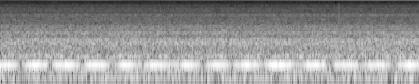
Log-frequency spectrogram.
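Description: Faint room tone: a steady low hum with an even hiss.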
